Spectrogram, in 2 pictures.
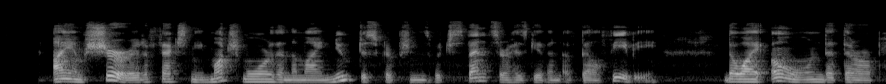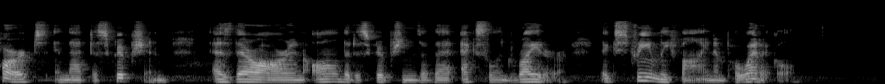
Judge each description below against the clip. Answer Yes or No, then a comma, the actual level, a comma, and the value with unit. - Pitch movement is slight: No, average, 3.0 semitones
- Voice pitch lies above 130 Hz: No, low, 110 Hz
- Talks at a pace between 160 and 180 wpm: No, average, 145 wpm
